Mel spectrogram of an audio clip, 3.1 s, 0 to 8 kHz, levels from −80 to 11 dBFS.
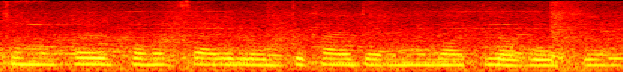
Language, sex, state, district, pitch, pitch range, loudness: Hindi, female, Chandigarh, Chandigarh, 210 Hz, 200-220 Hz, -13 LUFS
